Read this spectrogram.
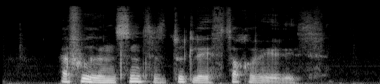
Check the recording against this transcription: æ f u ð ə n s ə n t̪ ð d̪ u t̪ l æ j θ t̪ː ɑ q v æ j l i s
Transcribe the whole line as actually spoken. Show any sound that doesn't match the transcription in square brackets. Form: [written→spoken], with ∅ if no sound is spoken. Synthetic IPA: æ f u ð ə n s ə n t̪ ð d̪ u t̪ l æ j θ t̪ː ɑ q v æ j l i [s→θ]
